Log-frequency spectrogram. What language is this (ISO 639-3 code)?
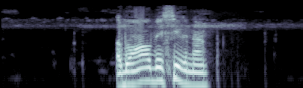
bkh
